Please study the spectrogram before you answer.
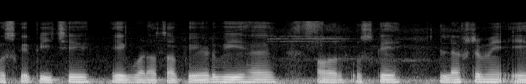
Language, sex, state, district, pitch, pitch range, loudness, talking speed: Hindi, male, Punjab, Pathankot, 105 Hz, 105-115 Hz, -15 LUFS, 160 wpm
